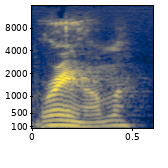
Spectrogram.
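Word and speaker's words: bream: So just so you know some local flavor here, the yellow brim is called brim. Oh, sorry. That's how we pronounce it.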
